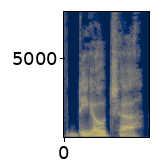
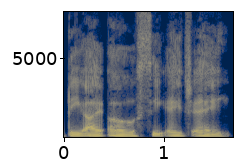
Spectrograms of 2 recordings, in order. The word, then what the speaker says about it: DioCha: I am the founder and CEO of DioCha. That's spelled DIOCHA, DioCha.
